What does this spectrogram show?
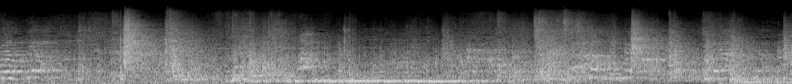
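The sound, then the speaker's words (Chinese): Repeated dull thuds and blows as a group of people beat someone amid a loud, chaotic scuffle, with several people shouting over the struggle throughout. “别打了，别打了！”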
